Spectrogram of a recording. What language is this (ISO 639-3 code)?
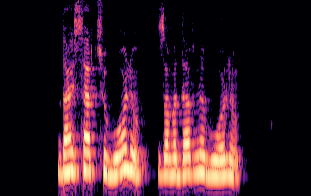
ukr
